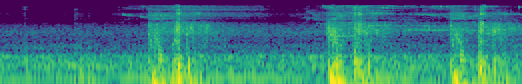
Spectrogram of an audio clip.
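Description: An arrow is shot from a bow with a sharp twang.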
